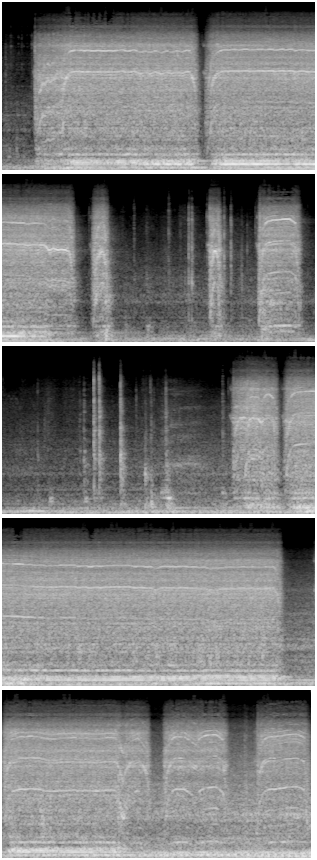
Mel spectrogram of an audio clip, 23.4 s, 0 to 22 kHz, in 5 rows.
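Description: A power drill with its chuck spinning during a rear camber kit install on a 2022 Ford F-150 Lightning, loud and close, with long steady whirring runs broken by brief pauses and shorter bursts.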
